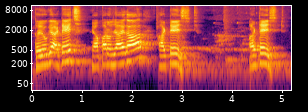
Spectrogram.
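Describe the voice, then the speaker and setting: A teacher giving a grammar lesson, asking rhetorical questions, answering them and slowly repeating each answer. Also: medium pitch. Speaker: English teacher. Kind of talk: classroom-style grammar lesson. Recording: roomy echo with faint background noise.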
